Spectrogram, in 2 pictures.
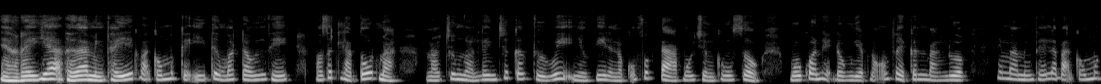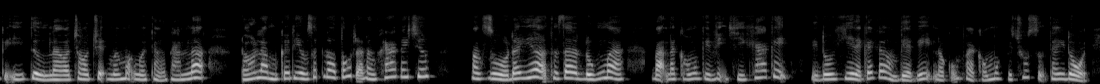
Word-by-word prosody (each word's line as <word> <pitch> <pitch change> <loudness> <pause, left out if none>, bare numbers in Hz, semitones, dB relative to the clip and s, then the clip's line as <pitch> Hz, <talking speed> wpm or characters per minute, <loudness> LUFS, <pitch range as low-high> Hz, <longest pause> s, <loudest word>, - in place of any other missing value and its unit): thì 195 - +7
ở 175 -1 +9
đây 200 +6 +9
á, 250 0 +8
thật 195 - +9
ra 210 +2 +9
mình 195 -2 +7
thấy 210 +3 +6
bạn - - -1
có 215 - +1
một 255 +3 +2
cái 215 - -3
ý 205 +1 -2
tưởng 240 -5 +2
bắt 220 +2 -1
đầu 205 -1 +3
như 225 +2 0
thế 205 -3 +1 0.3
nó 205 - -2
rất 295 -2 -3
là 215 - +1
tốt 265 +3 +6
mà. 185 -7 +2 0.2
Nói 185 0 -2
chung 235 0 +1
là 195 -4 0
lên 215 +3 0
chức 290 +5 -7
các 250 -1 -1
thứ 200 +1 0
ấy, 265 - 0
nhiều 180 -3 -2
khi 220 -1 +1
là 195 - -2
nó 175 - -2
cũng 195 - -7
phức 285 +2 -6
tạp, 190 -6 +1
môi 200 0 -2
trường 190 -4 -4
công 205 -1 -3
sở, 210 -2 +1 0.4
mối 200 0 +2
quan 255 -1 +2
hệ 250 - -2
đồng 195 -3 -3
nghiệp 190 -1 -1
nó - - -6
cũng 255 +1 -6
phải 240 -5 0
cân 225 +1 -2
bằng 190 -2 -4
được. 200 -1 +2 0.3
Nhưng 285 -3 -5
mà 240 -3 -1
mình 215 0 -1
thấy 230 0 -4
là 260 - -2
bạn - - -4
có 225 - -7
một 255 +5 -1
cái - - -8
ý 230 +2 -4
tưởng 225 -6 +3
là 215 0 +1
trò 240 -1 -1
chuyện 240 0 -3
với 230 +1 0
mọi 265 -1 -2
người 225 -1 -1
thẳng 210 -5 -6
thắn 225 +1 -3
á, 300 +1 +4 0.4
đó 235 +4 -1
là 305 0 +2
một 250 - +1
cái 275 0 -1
điều 270 -3 0
rất 335 +8 -8
là 340 - 0
tốt 345 - -1
là - - -1
đằng 245 -3 -2
khác 330 +7 -4
ấy 345 0 -3
chứ. 370 0 -1 0.4
Mặc 265 -1 -2
dù 250 -4 +2
ở 215 - +1
đây 275 +5 +1
á, 335 -2 +3
thực 275 - -4
ra 290 +1 +2
là 275 - +3
đúng 245 +2 +1
mà, 275 -5 +1 0.3
bạn 225 - -1
đã 245 - -1
có 235 - -7
một 260 - -3
cái 240 -3 -5
vị 250 - -8
trí 235 -4 -6
khác 310 +8 -6
ấy, 345 0 -5 0.2
thì 210 - -6
đôi 235 +2 +1
khi 255 +1 -1
là 225 - +2
cái 275 +4 -3
cách 310 0 -2
làm 225 -8 -3
việc 195 -1 -2
ấy 240 +3 -2
nó 200 - -5
cũng 275 +8 -11
phải 240 - -5
có 195 - -9
một 245 +5 -4
cái 225 - -6
chút 325 - -9
sự - - -7
thay 250 -2 -2
đổi. 215 -8 +2
230 Hz, 340 wpm, -22 LUFS, 205-265 Hz, 0.4 s, ở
